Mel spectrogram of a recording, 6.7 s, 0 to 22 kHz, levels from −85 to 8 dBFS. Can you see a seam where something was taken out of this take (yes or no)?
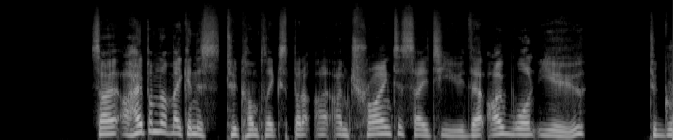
no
